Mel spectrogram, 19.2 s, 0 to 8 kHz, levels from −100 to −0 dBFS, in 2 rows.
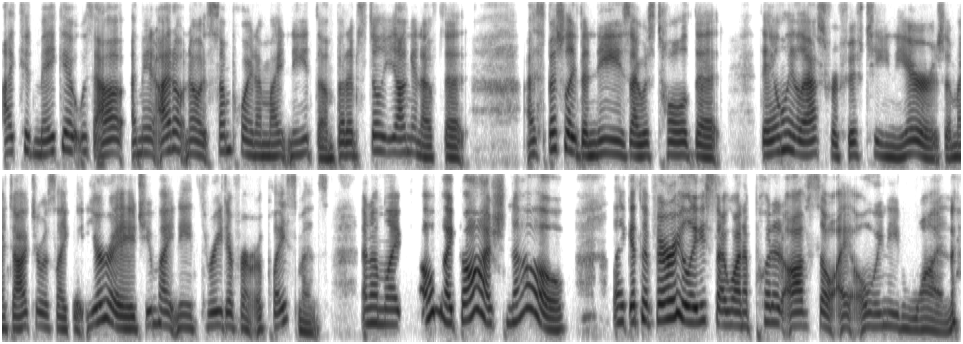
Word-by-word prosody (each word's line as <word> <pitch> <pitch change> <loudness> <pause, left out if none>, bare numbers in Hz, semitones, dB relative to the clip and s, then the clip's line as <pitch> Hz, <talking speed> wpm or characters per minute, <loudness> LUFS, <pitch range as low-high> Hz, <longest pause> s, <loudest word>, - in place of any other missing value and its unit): I 225 - -4
could 245 -2 -7
make 205 +6 -4
it 255 -3 -1
without 215 -2 0
I 185 - -4
mean, 210 0 -6
I - - +3
don't 260 -2 -2
know, 205 -1 -2
at 180 - -3
some 240 +1 -3
point, 210 -7 -4
I 175 - -3
might 170 +1 -3
need 190 +3 -7
them, 140 +1 -2
but 185 +4 -2
I'm 185 -2 -3
still 245 +4 -4
young 220 0 -1
enough 155 -6 -2
that 155 -4 -1 0.6
Especially 255 +5 0
the 185 -2 +1
knees, 195 -1 0
I 170 -1 +3
was 175 -1 -1
told 185 -2 -2
that 160 -3 0 0.4
they 195 +3 +1
only 250 +1 0
last 195 +1 +2
for 175 -3 -4
15 175 -2 -4
years, 170 -2 +1
and 150 - -4
my 165 - -2
doctor 175 +5 +1
was 180 -3 -5
like, 160 -2 -3
"At - - -7
your 260 +9 +2
age, 165 -5 +1
you 210 - -4
might 215 -3 -2
need 175 -2 -6
3 200 +2 -2
different 180 -6 -3
replacements." 155 - -5 0.3
and 230 - -1
I'm 240 -1 -1
like, 225 -2 0 0.2
"Oh 380 - +5
my 240 -7 +5
gosh, 245 -3 +5
no!" 250 - +2 0.5
Like, 255 +1 -1
at 260 - +2
the 280 - +1
very 300 +6 +8
least, 260 +2 +4
I 210 - +3
wanna 205 -1 +2
put 255 -1 -4
it 240 - 0
off, 200 +1 +4
so 195 -2 -1
I 180 - -1
only 190 +2 -5
need 190 -3 -6
1. 155 -5 -3
195 Hz, 225 wpm, -21 LUFS, 175-230 Hz, 0.6 s, very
